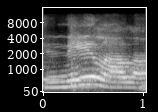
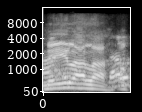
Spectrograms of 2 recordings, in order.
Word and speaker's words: Nailala: It's Nailala. Nailala. Okay. It's spelled like Nailala.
